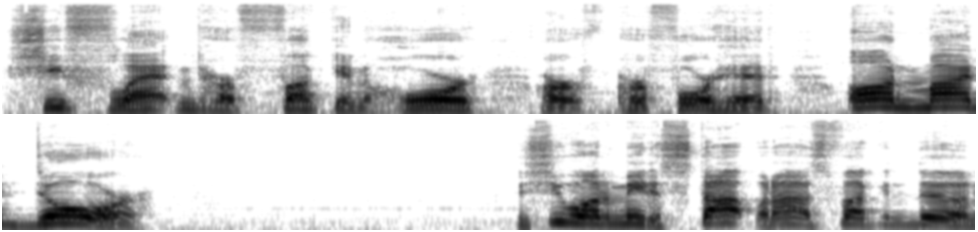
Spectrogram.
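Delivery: normal talking voice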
